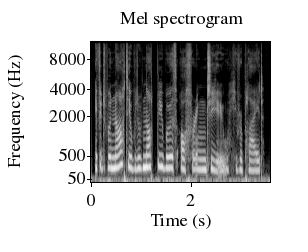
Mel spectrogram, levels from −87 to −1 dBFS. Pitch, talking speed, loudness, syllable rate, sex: 230 Hz, 235 wpm, -17 LUFS, 5.5 syllables/s, female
